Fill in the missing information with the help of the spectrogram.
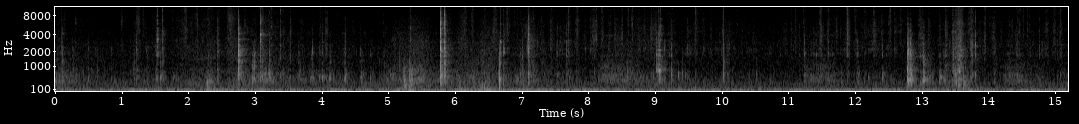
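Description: Scattered small clicks and taps of hand tools and small metal fasteners being handled while the old rotor is taken out of a Chevy 350 V8's distributor. The sharpest click comes about halfway through, and a few more come close together near the end.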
